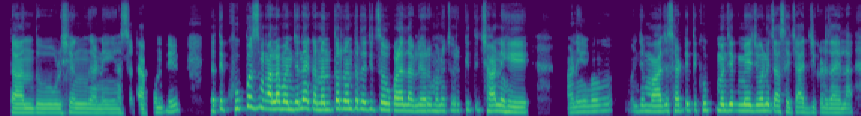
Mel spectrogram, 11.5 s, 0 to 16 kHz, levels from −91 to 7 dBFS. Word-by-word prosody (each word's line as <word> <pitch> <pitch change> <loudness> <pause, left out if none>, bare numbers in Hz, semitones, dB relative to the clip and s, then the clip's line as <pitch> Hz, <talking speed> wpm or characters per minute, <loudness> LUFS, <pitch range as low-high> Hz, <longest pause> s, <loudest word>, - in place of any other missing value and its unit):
तांदूळ, 130 -1 0
शेंगदाणे 130 -2 -3
असं 120 -1 -8
टाकून, 140 +3 -4
ते. 165 +3 -3 0.5
तर 175 - +2
ते 250 - 0
खूपच 260 +3 0
मला 245 -3 +6
म्हणजे 230 -1 +4
नाही 265 +1 +4
का 230 - +1
नंतर-नंतर 245 +3 +3
त्याची 235 0 0
चव 215 0 +3
कळायला 195 -1 +4
लागली. 185 0 0
अरे 185 +1 +1
म्हणायचे 185 +1 -5
अरे 195 - -7
किती 215 -1 -11
छान! 180 0 +2
आहे 165 -2 +2
हे 150 -1 +2 0.6
आणि 155 +4 -5
मग 175 +2 -4 0.3
म्हणजे 180 -1 -8
माझ्यासाठी 180 +2 0
ते 200 - -7
खूप 210 0 -3
म्हणजे 195 0 +4
एक 195 - -2
मेजवानीच 190 0 +2
असायची 160 -5 -3
आज्जीकडे 140 -1 -5
जायला 135 0 -4
185 Hz, 190 wpm, -21 LUFS, 145-210 Hz, 0.6 s, मला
